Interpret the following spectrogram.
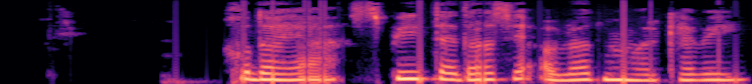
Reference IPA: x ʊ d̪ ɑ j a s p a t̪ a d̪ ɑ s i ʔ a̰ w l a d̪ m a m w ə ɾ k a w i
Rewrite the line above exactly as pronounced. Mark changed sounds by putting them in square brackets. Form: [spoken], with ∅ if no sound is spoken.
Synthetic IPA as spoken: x ʊ d̪ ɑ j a s p [i] t̪ a d̪ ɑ s [e] ʔ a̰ w l [ɑ] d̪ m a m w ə ɾ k a w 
